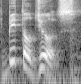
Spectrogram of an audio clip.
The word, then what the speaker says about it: Betelgeuse: Betelgeuse possui uma pronúncia meio confusa. É algo como Betelgeuse, mas, como se diz em inglês, Betelgeuse.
